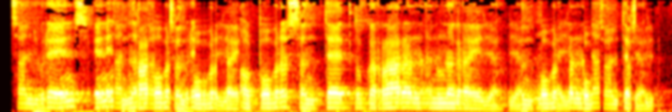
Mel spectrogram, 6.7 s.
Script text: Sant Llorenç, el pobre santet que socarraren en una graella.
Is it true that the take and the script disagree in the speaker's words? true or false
true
